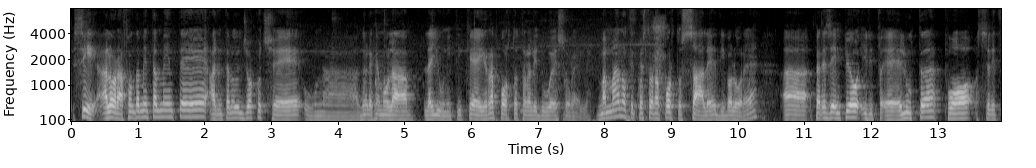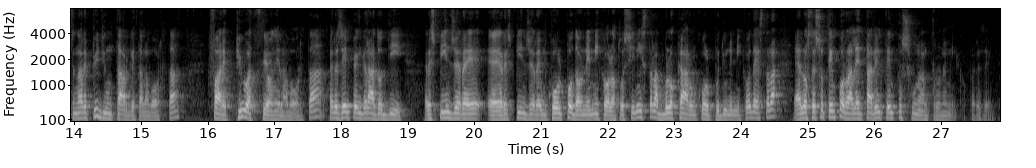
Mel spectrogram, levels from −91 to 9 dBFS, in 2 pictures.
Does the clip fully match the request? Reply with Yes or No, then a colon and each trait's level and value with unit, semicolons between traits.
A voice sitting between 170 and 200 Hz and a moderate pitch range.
No: low, 130 Hz; average, 4.7 semitones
